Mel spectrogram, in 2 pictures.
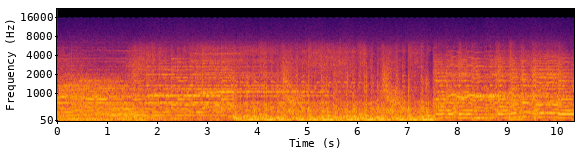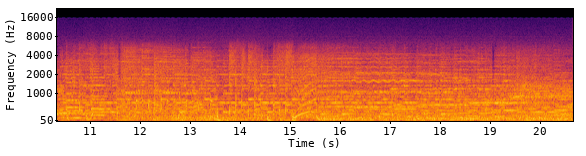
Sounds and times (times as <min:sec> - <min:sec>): Music: 0:00.0 - 0:20.6.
